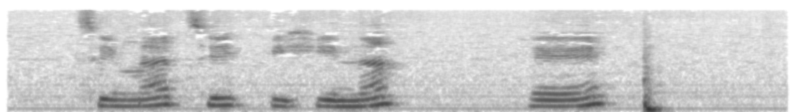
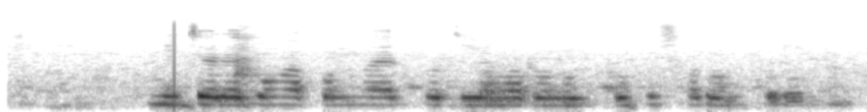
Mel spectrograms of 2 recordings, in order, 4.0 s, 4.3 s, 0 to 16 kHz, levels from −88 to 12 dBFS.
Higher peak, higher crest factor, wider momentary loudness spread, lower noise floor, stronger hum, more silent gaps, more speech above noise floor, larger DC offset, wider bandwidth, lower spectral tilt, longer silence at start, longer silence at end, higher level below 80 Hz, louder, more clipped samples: about the same, -4 dBFS vs -2 dBFS; about the same, 20 dB vs 20 dB; second, 8 LU vs 14 LU; about the same, -51 dBFS vs -53 dBFS; neither; neither; about the same, 28 dB vs 31 dB; neither; first, 11.5 kHz vs 6.4 kHz; second, -5.5 dB/octave vs -7 dB/octave; second, 0.4 s vs 0.75 s; first, 0.6 s vs 0.15 s; first, -42 dBFS vs -70 dBFS; about the same, -24 LUFS vs -23 LUFS; neither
